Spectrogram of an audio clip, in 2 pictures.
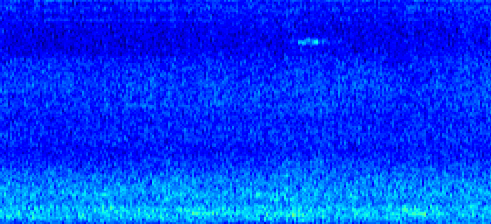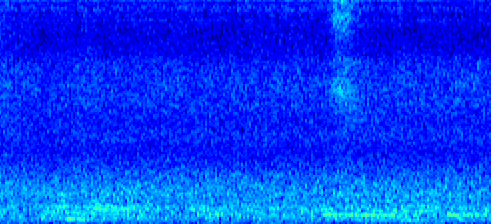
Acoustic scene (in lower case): subway station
